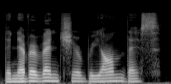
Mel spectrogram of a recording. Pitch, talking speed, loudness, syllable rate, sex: 140 Hz, 175 wpm, -19 LUFS, 5.0 syllables/s, female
